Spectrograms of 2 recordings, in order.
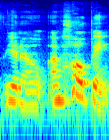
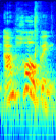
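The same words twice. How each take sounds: First: Said in the usual way. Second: "hoping" said louder and higher, leaning on it; emphatic hoping. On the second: Real, not acted. Patient still hoping about the nurse, "hoping" stressed louder. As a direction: insist on "hoping" the second time. Repeats hoping with more force.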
